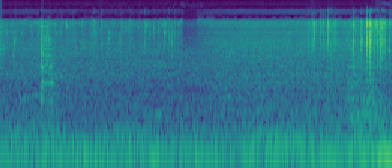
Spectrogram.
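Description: Onion and garlic sizzle steadily as they brown in a pan for adobong kangkong, a constant soft frying hiss that swells slightly toward the end, with no talking.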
